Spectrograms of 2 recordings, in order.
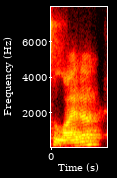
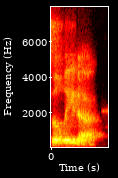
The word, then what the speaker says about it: Salida: was this is actually we thought it was pronounced Salida but if you look up the the original pronunciation is celita and we stopped there on the way down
